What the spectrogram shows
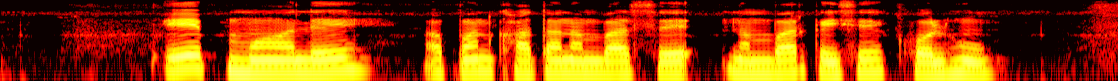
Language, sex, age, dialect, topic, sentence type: Chhattisgarhi, male, 18-24, Western/Budati/Khatahi, banking, question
